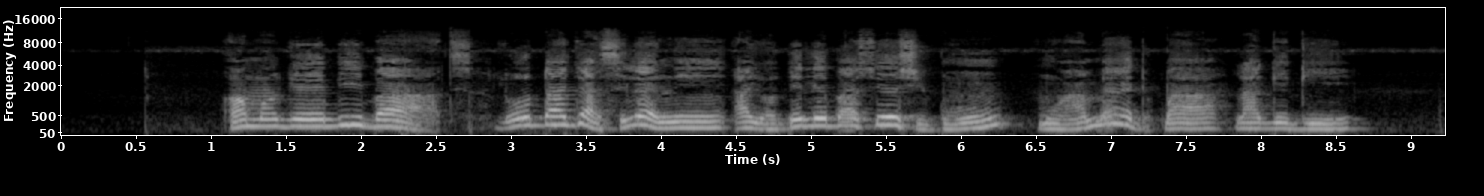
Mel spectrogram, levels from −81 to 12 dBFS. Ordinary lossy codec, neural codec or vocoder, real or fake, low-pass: AAC, 32 kbps; vocoder, 44.1 kHz, 128 mel bands every 512 samples, BigVGAN v2; fake; 19.8 kHz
